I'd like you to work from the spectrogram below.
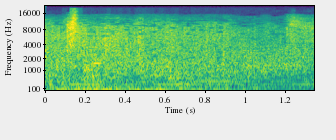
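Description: Artillery towers fire in the Total War: Warhammer 2 video game, a dense rumbling barrage of booms and crashes that holds steady and loud for the whole clip, with no clear gaps between shots.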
